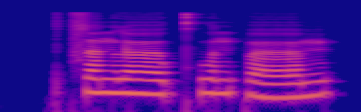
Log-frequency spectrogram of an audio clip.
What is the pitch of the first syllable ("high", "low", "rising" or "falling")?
high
